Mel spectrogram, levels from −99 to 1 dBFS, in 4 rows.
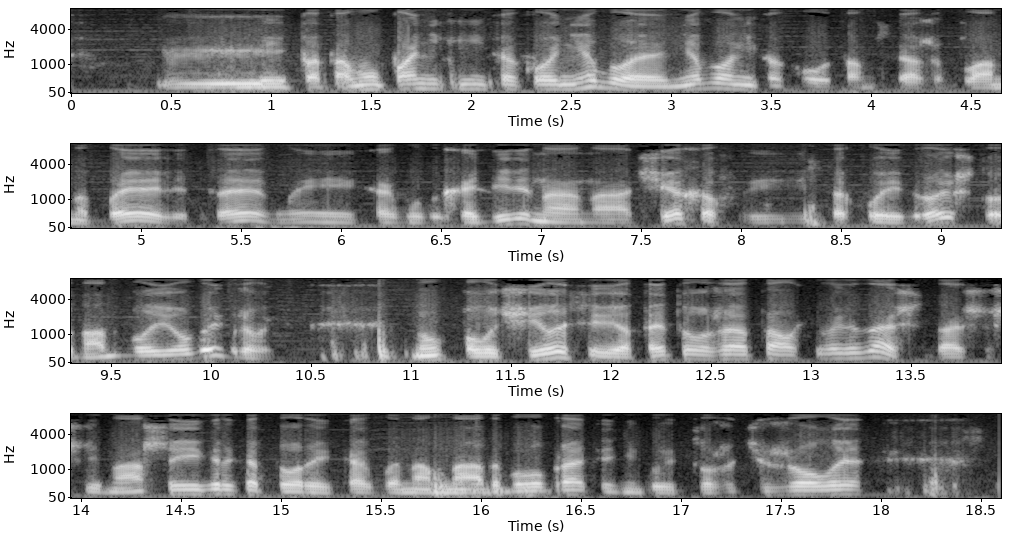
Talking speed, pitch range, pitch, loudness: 175 wpm, 85-125 Hz, 100 Hz, -18 LUFS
